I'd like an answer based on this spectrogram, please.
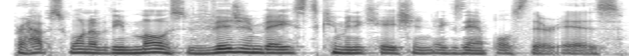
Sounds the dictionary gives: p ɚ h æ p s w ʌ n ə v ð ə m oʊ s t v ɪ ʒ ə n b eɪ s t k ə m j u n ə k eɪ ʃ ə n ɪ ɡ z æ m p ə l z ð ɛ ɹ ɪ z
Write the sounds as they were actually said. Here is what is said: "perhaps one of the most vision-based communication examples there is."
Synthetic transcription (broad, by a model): p ɚ h æ p s w ʌ n ə v ð ə m oʊ s t v ɪ ʒ ə n b eɪ s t k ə m j u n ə k eɪ ʃ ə n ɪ ɡ z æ m p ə l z ð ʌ ɹ ɪ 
